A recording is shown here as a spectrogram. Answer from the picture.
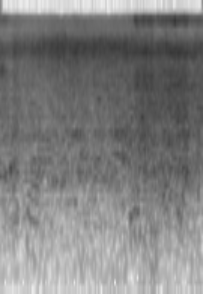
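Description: Steady surf and wind noise at the shore, with faint voices in the background.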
